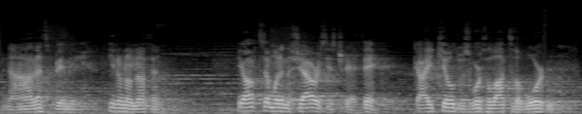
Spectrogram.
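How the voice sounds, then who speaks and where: A rough, world-weary convict from a video game voiced by a man, talking in blunt street slang. He sounds resigned to prison life. The sound is slightly dull, with a long reverb and faint music. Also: fairly low pitch, brisk, natural voice. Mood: jaded, resigned. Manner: slangy, blunt, matter-of-fact. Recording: echoey, muffled, faint music.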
